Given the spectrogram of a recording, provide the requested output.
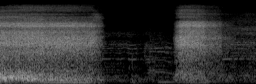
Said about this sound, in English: I've done my sniff. I've done my shot. I'm feeling pretty good.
